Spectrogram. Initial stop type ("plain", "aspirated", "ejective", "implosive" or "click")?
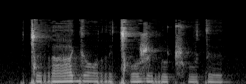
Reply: click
